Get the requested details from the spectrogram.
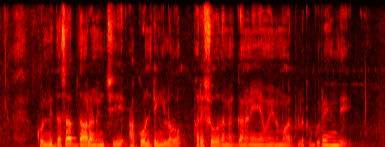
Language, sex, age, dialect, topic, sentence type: Telugu, male, 25-30, Central/Coastal, banking, statement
